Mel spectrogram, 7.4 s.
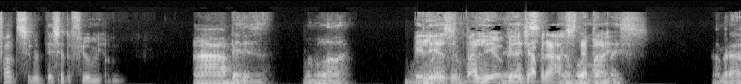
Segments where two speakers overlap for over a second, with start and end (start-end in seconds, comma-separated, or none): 4.1-6.3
